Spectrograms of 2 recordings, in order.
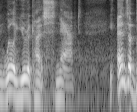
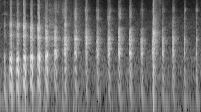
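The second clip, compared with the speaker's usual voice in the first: long high giggling fit; long laugh; 6 semitones higher than usual. Real, not acted. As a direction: crack up at your own joke. Laughing at own bit.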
